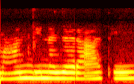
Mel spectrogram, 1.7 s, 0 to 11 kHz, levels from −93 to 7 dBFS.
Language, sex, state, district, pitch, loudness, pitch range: Chhattisgarhi, female, Chhattisgarh, Raigarh, 235 Hz, -12 LUFS, 235-240 Hz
